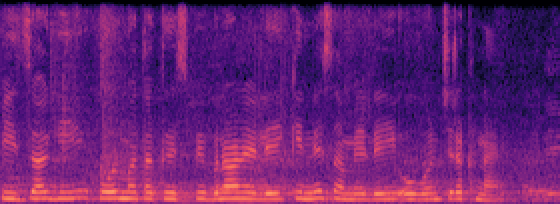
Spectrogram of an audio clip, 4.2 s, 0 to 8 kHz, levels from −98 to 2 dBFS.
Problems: constant background noise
